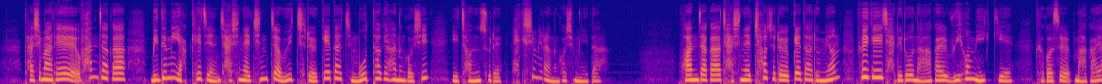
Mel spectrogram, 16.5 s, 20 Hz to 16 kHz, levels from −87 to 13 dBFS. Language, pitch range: Korean, 180-245 Hz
